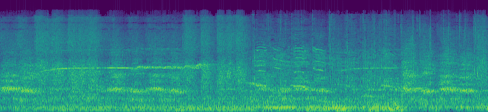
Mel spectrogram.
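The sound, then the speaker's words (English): A large crowd of sailors cheers and shouts for Captain Brett Crozier as he is walked off the ship, a loud, dense wall of overlapping voices with yells rising above the roar for the whole stretch. “And his sailors are cheering him because.”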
